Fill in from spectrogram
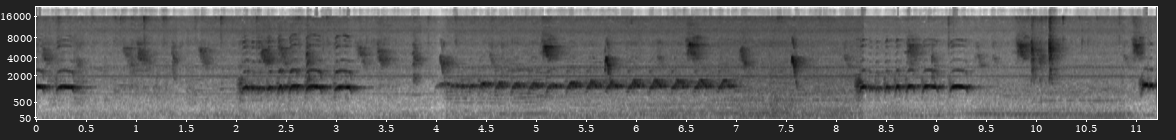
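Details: Female zebra dove (perkutut) calling so that males and other birds answer back: three bursts of low, rapidly pulsed cooing trills of one to three seconds each, among frequent high, sharp chirps from other birds.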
